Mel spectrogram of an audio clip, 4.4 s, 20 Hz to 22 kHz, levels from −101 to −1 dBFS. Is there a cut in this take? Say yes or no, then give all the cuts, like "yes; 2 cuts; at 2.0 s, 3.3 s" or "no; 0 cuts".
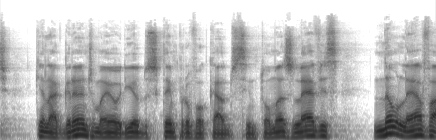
yes; 1 cut; at 1.6 s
